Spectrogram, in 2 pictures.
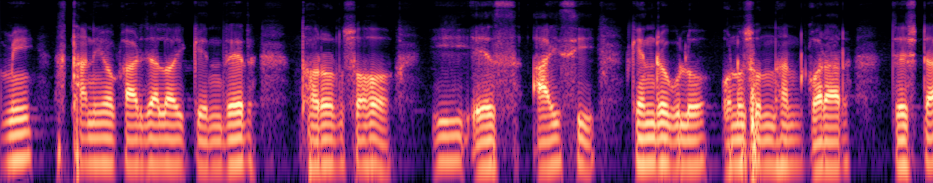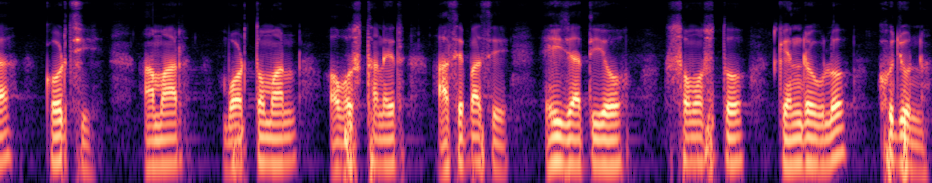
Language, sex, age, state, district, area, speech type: Bengali, male, 60+, West Bengal, Nadia, rural, read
